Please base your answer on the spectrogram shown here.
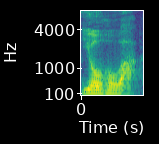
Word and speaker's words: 여호와: 그분이 우리가 믿는 하나님, 그분의 이름은 여호와, 히브리어 발음으로는 야훼. 한번 더 합시다. 야훼 하나님. 여호와는 이제 헬라어가 영어로 제호바 해서 우리나라 번역으로 여호와.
